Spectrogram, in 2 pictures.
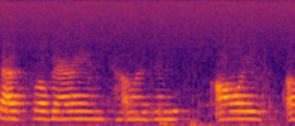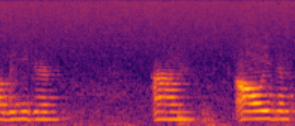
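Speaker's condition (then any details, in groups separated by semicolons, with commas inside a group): Cerebral palsy; premature birth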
